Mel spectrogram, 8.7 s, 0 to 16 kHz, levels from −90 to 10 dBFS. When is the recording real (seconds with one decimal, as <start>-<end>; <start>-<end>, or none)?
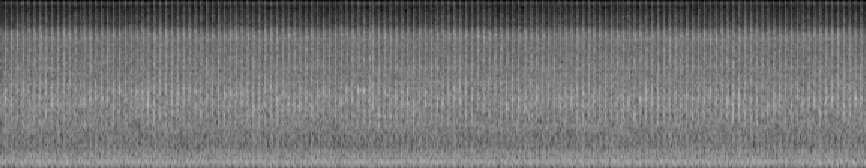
0.0-5.2; 5.9-8.7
